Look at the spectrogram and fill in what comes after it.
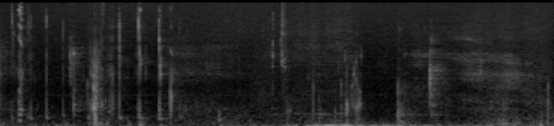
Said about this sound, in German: Moment, ich muss was trinken.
